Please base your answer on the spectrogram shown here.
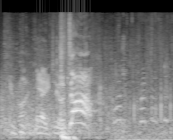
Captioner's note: ahhh!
